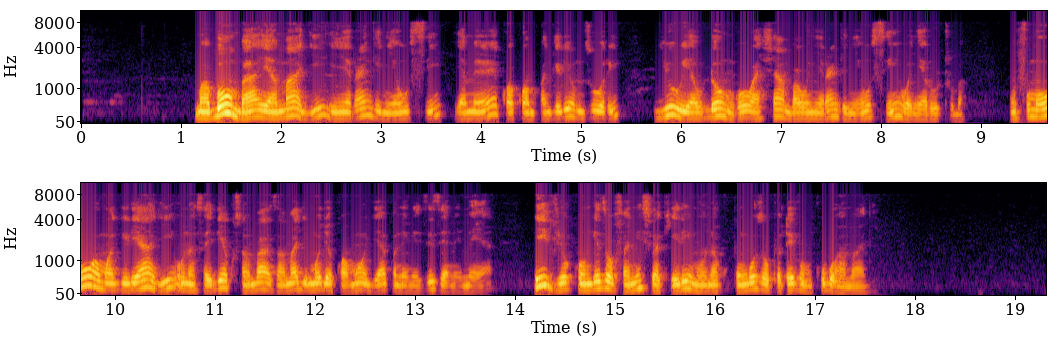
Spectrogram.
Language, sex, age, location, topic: Swahili, male, 18-24, Dar es Salaam, agriculture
